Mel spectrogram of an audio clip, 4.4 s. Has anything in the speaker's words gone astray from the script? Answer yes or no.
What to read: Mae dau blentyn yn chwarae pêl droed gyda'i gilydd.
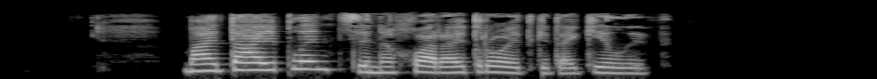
yes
